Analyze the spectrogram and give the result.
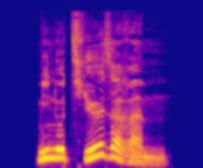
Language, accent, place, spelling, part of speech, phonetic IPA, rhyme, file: German, Germany, Berlin, minuziöserem, adjective, [minuˈt͡si̯øːzəʁəm], -øːzəʁəm, De-minuziöserem.ogg
- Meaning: strong dative masculine/neuter singular comparative degree of minuziös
